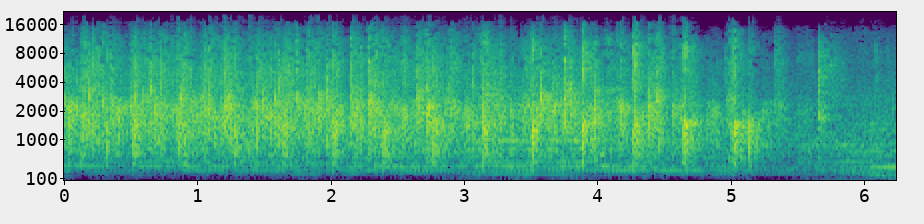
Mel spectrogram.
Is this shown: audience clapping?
yes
